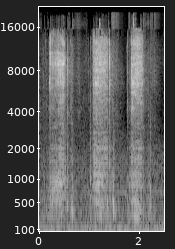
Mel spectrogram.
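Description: A ratchet wrench cranks counterclockwise to loosen a bolt on an AC unit, three close bursts of rapid clicking, each a short run of ratcheting separated by brief pauses.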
